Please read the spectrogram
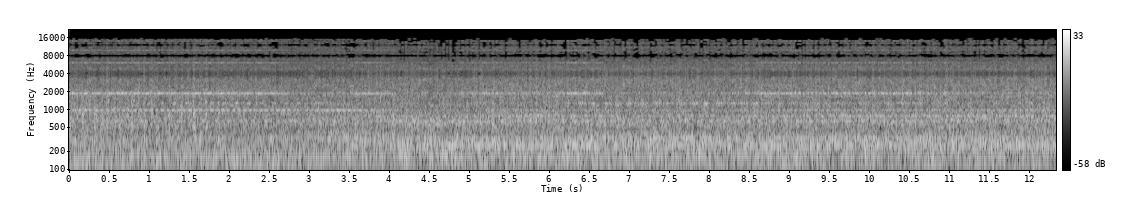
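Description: Bell JetRanger helicopter in flight, heard from inside the cabin: the steady drone of its turbine engine and rotors, with a thin steady whine over it.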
